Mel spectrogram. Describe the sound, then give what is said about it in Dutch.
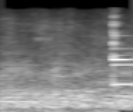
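A single bright clink of glasses touching in a toast, followed by a short high ringing tone that lingers over a low murmur of background voices. “Proost!”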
